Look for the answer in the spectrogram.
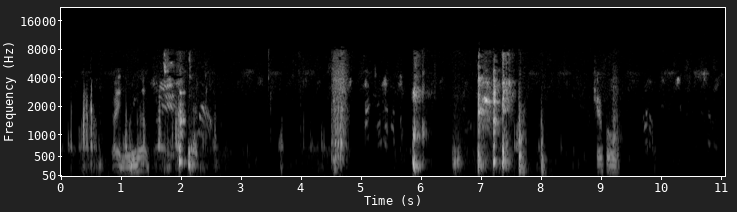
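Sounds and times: cough: 0:01.7 - 0:02.3, 0:05.8 - 0:06.2, 0:06.9 - 0:07.8.

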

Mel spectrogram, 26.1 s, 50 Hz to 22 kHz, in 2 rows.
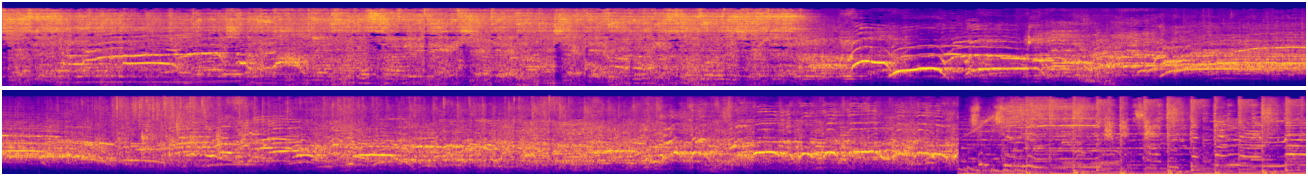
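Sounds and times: crowd cheering and screaming: 0:00.0 - 0:04.4, 0:05.1 - 0:24.2
pop dance music over speakers: 0:00.0 - 0:08.5, 0:22.6 - 0:26.0.

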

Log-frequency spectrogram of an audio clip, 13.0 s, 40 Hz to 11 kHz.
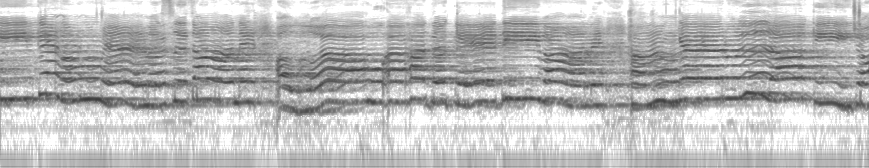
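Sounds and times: girls singing into microphones: 0:00.0 - 0:13.0.

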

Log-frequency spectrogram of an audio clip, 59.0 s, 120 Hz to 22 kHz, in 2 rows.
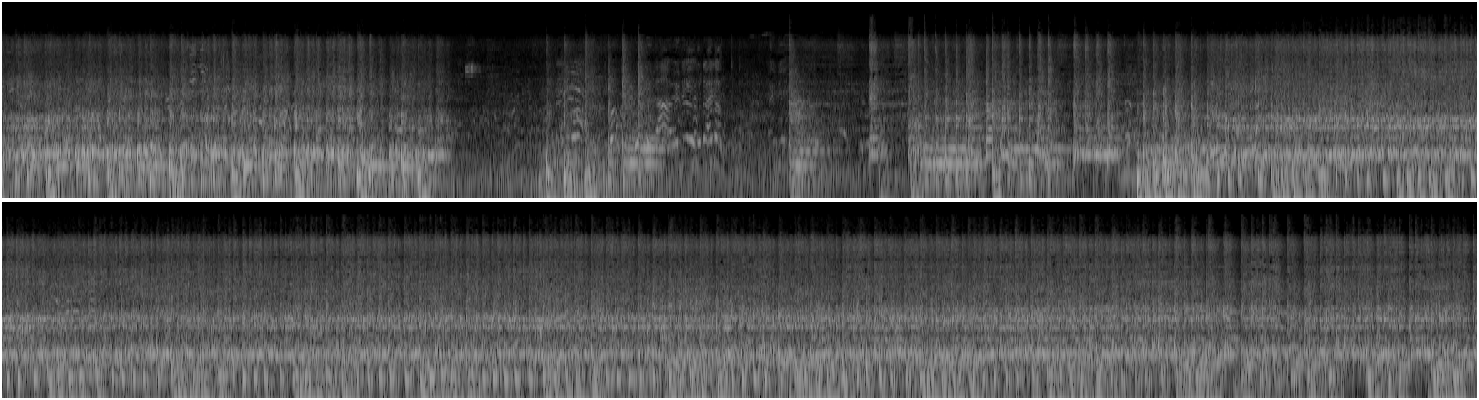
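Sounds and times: drums beaten in steady rhythm: 0:00.0 - 0:59.0.

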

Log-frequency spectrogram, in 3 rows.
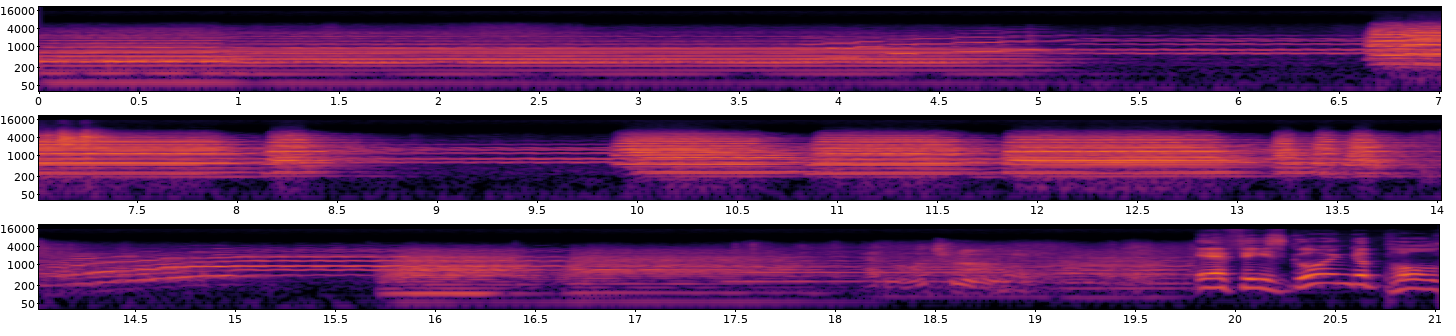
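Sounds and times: dramatic orchestral brass music: 0:00.0 - 0:19.8.

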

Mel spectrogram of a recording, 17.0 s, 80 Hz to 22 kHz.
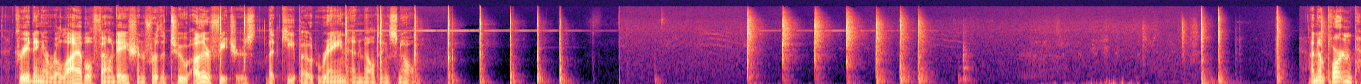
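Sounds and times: hammer striking nails: 0:04.2 - 0:07.2, 0:09.3 - 0:11.7, 0:14.9 - 0:16.8.

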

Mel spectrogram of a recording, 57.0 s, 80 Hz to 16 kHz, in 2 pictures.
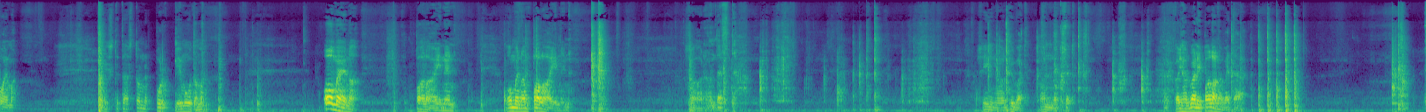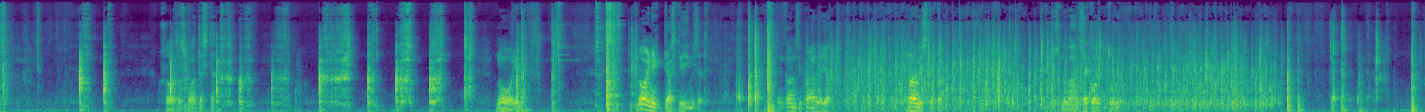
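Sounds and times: pieces rattling in plastic tub: 0:44.2 - 0:54.6.

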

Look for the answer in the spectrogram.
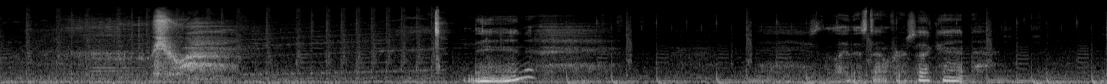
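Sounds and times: quiet background music: 0:00.0 - 0:11.0
man sighing: 0:01.4 - 0:02.5.

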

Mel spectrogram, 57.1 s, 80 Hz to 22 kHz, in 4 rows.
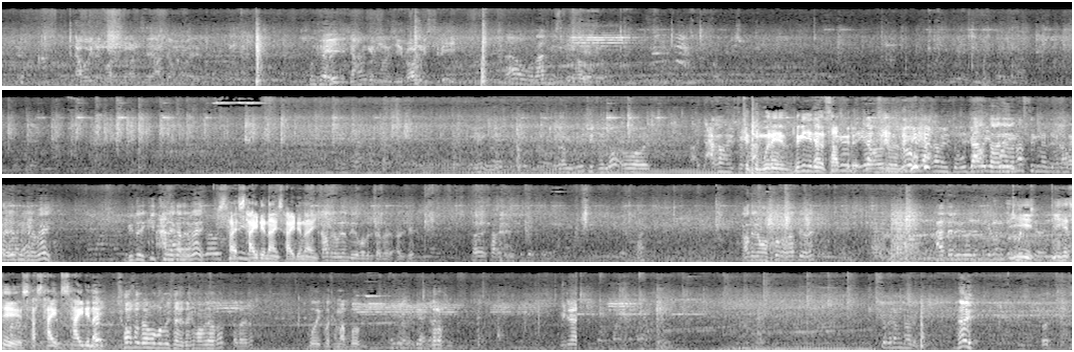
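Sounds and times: people talking: 0:18.8 - 0:29.2.

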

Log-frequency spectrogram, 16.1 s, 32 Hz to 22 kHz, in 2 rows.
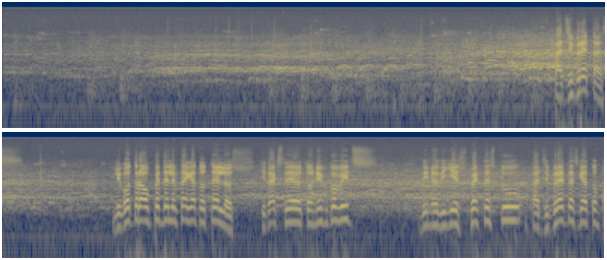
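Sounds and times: crowd noise: 0:00.0 - 0:16.0
man's voice: 0:07.4 - 0:08.2, 0:09.5 - 0:13.0, 0:13.6 - 0:16.0.

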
